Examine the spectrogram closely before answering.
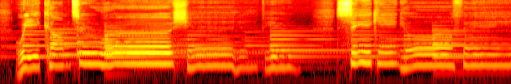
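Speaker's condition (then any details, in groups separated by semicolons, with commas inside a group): No condition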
